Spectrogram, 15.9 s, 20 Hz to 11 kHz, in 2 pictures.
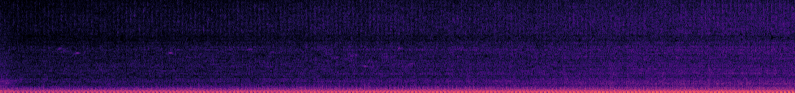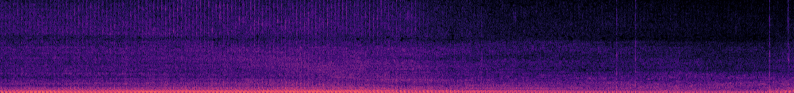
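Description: Small petrol engine of a 7¼-inch gauge miniature locomotive with hydrostatic drive running steadily on the throttle, hauling the train. A low, even engine note that swells slightly mid-way and eases a little near the end.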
